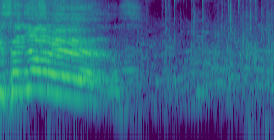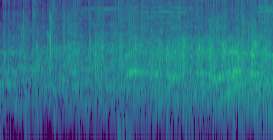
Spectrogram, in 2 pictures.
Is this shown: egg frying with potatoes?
no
